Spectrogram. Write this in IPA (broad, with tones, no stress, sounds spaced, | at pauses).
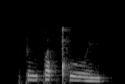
p ɪ˨˧ ŋ p ɐ˨˥ t̚ pʰ uː˨˩ j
